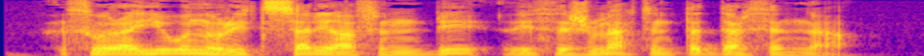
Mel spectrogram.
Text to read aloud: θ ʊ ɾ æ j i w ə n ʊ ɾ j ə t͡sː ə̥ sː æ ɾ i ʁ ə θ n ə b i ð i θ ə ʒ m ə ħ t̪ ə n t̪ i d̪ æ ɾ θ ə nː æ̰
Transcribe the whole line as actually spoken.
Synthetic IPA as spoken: θ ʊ ɾ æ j i w ə n ʊ ɾ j ə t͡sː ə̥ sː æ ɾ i ʁ ə f n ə b i ð i θ ə ʒ m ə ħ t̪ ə n t̪ æ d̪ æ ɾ θ ə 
